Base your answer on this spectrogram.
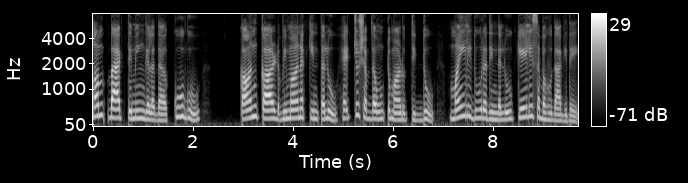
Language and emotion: Kannada, neutral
